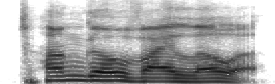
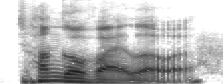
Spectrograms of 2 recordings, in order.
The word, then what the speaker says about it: Tagovailoa: his last name right there is a sneaky n in there even though it's not in the actual spelling it's tongo viloa tungo viloa so we're gonna we're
